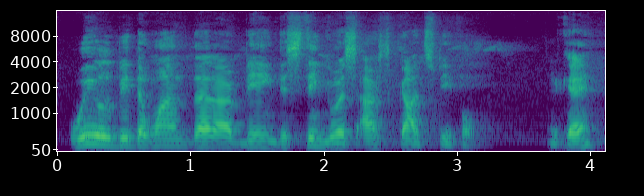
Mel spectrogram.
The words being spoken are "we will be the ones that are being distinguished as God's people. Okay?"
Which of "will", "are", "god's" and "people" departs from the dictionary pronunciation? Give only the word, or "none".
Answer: god's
